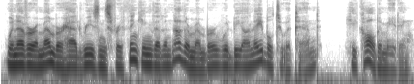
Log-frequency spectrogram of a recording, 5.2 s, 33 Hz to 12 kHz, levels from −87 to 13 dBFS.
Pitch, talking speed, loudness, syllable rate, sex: 120 Hz, 220 wpm, -17 LUFS, 6.7 syllables/s, male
